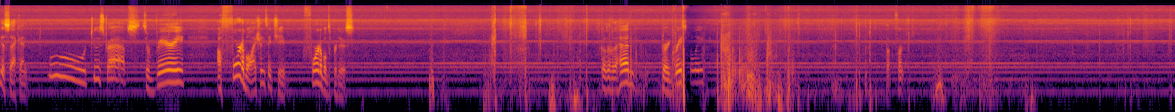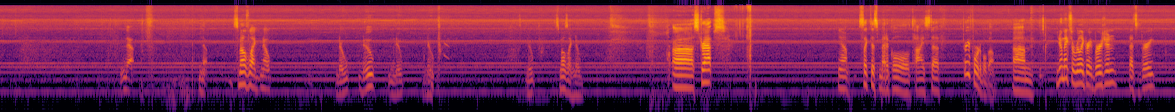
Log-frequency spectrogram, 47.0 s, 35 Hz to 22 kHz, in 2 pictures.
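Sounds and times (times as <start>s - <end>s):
steady electrical hum: 0.0s - 47.0s
respirator straps rustling: 9.6s - 13.6s, 14.2s - 24.0s.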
